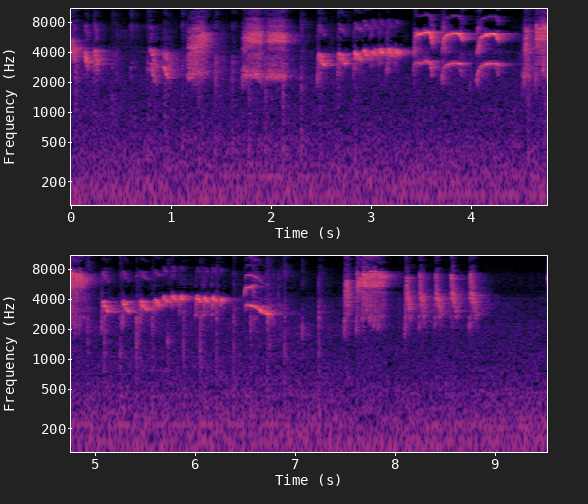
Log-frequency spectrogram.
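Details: Teler-style song of an orange-headed thrush for tutoring: a rapid, varied stream of chirps, trilled repeated notes and slurred whistles, with hardly a pause over nearly ten seconds.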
